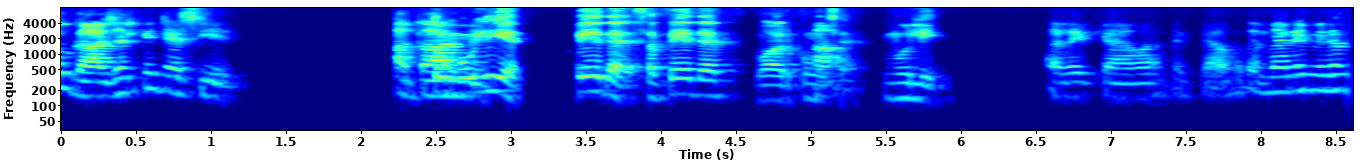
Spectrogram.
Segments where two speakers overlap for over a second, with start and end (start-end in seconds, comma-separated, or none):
none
